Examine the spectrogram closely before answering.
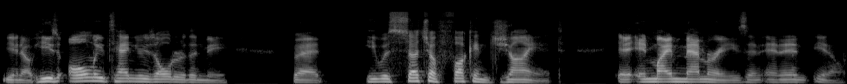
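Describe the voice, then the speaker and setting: Male, thirties, mid-pitched, reflective and halting casual talker with salty language, dry recording. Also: fairly bright tone, no echo. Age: 30s. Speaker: writer and performer, military veteran. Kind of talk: casual creative discussion.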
